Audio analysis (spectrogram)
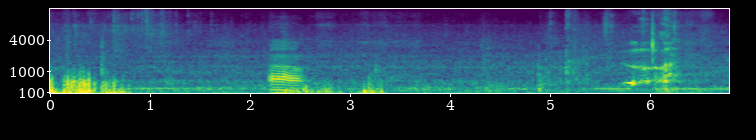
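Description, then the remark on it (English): Steady outdoor wind rushes and rumbles throughout at a fairly constant level, while a man's voice speaks in short bursts over it. “It might not be as windy.”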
